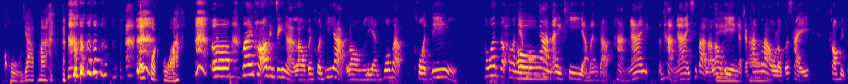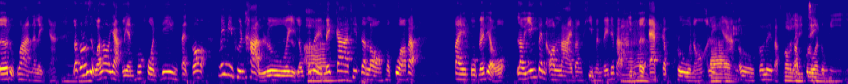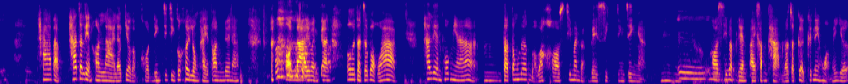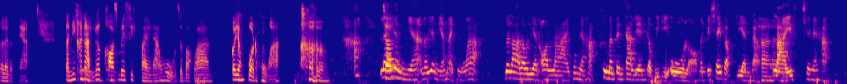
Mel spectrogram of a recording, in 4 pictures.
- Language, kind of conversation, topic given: Thai, unstructured, การเรียนออนไลน์เปลี่ยนวิธีการเรียนรู้ของคุณไปอย่างไรบ้าง?
- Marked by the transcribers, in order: other background noise; static; laugh; chuckle; unintelligible speech; chuckle; in English: "Coding"; tapping; distorted speech; mechanical hum; in English: "Coding"; in English: "interact"; in English: "Coding"; laugh; chuckle; in English: "เบสิก"; in English: "เบสิก"; chuckle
